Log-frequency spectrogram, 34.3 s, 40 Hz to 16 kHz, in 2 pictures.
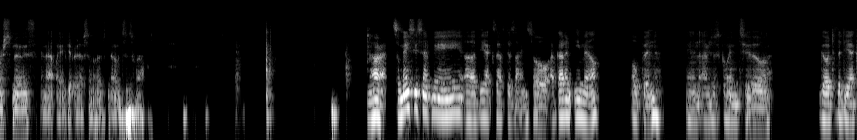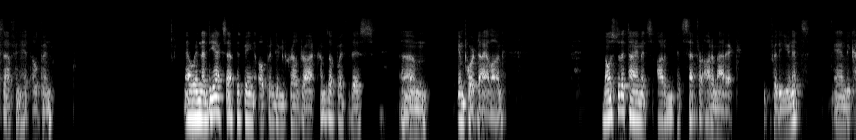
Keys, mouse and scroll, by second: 3.3 scroll down 1, 5.3 F4, 7.1 click, 30.2 click.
